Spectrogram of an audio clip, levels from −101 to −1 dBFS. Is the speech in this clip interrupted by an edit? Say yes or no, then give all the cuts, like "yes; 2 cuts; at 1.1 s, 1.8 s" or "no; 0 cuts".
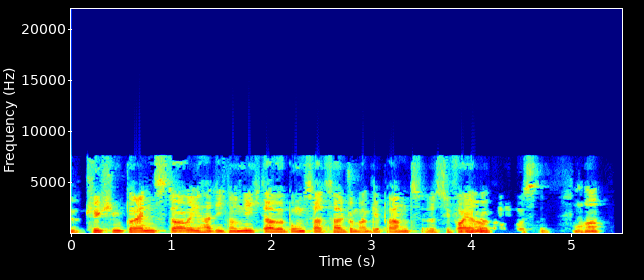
yes; 1 cut; at 2.8 s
